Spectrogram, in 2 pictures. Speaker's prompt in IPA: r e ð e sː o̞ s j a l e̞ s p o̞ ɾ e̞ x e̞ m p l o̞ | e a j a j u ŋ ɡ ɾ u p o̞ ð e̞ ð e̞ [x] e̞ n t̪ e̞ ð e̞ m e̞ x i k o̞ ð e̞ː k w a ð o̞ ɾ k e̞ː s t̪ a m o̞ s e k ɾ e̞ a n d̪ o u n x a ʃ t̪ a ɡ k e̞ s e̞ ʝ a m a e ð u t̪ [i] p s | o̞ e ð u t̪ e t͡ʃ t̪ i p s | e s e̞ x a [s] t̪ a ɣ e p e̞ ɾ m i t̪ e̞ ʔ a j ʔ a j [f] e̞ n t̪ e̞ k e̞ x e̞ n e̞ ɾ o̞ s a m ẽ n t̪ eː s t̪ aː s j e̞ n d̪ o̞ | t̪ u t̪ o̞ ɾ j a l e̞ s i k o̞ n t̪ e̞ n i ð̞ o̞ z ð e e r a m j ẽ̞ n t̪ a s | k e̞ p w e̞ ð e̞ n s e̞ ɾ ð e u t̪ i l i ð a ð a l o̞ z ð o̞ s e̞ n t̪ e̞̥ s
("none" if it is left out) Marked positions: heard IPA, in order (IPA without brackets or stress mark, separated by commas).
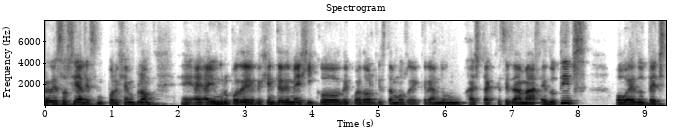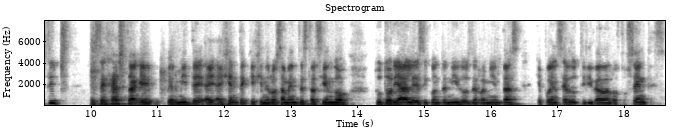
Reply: x, i, ʃ, x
